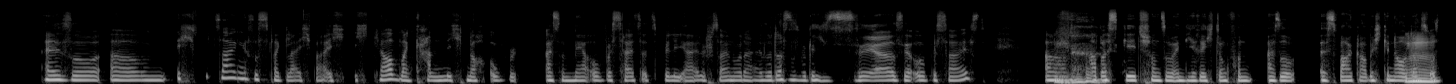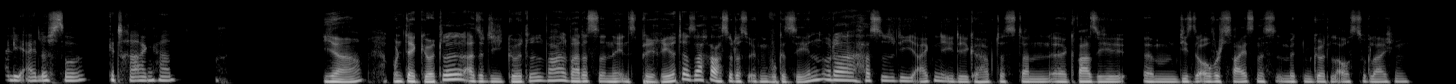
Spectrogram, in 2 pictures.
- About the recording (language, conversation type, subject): German, podcast, Was war dein peinlichster Modefehltritt, und was hast du daraus gelernt?
- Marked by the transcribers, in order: in English: "over"; in English: "oversized"; in English: "oversized"; chuckle; snort; in English: "Oversizeness"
